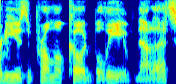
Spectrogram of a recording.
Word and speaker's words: BLEAV: Make sure to use the promo code BELIEVE. Now that's spelled BLEAV, BELIEVE, to receive your rewards.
